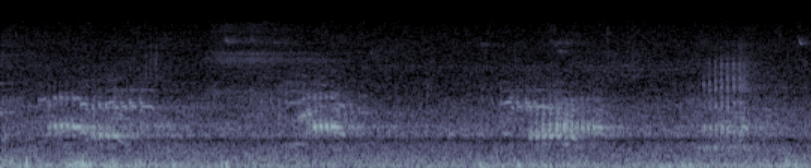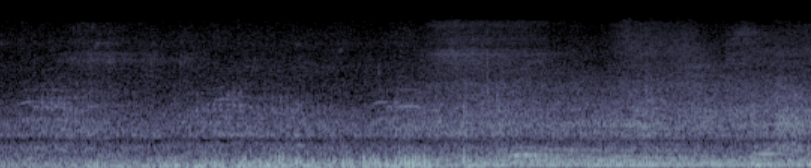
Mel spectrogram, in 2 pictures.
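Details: Sandhill or whooping cranes calling at Wheeler National Wildlife Refuge, Alabama, in mid-December: several trumpeting, rattling calls come in bursts roughly every one to two seconds early on, then fade under a steady low rumble of wind.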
